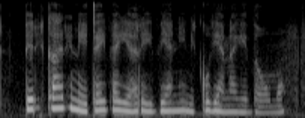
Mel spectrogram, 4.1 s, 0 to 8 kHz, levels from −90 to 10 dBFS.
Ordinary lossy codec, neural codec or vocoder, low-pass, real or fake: none; none; 7.2 kHz; real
